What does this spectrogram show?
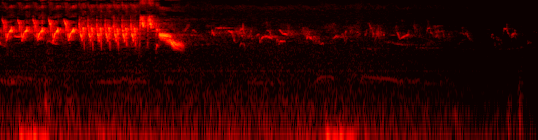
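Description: Birdsong: a fast trill of rapid high chirps that ends about one and a half seconds in with a falling note, then fainter scattered bird calls over a light outdoor hiss, fading out near the end.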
